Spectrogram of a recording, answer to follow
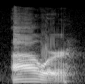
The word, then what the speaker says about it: hour: 이제 21번 한번 볼까요 our 얘는 사실 h가 묵음이에요 그래서 그냥 아라고 발음이 돼요 이런 것도 외워야 돼요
